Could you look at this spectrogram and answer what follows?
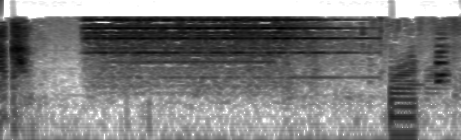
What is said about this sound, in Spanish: le pido a la operadora y jefa de preceptores de este espacio que haga sonar el timbre, si oficial a una nueva clase de la escuelita de los sábados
